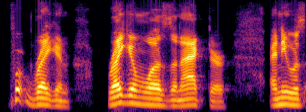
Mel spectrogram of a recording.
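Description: In a quiet background with a dry, close sound and no echo, a man talks at a moderate pace and medium pitch with a bright, sharp tone. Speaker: podcast co-host. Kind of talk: casual chat about news, with jokes.

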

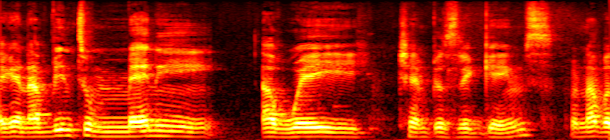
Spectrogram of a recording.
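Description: A man's flat, monotone voice in an Italian accent, at a fairly slow pace. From Italy. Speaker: football fan co-host. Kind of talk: casual chat. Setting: pub.

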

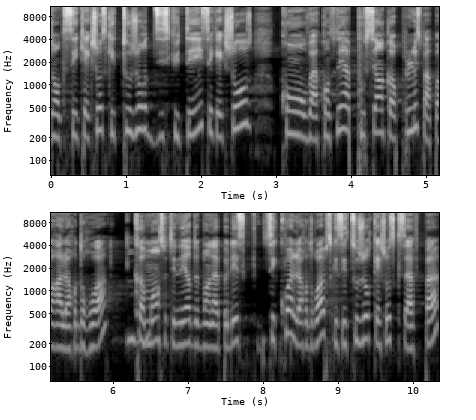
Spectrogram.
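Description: A woman with a plain, everyday voice speaks at a medium pitch with ordinary pitch variation and very even loudness, in a dry, close sound with no echo. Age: 30s. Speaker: community organization coordinator. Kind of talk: interview.

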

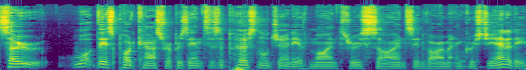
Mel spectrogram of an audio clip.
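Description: A man with an Australian accent talks at a fairly quick pace with hardly any pauses, his very deep, low voice carrying lively intonation and big swings in loudness. The recording is very clean, with a silent background. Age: 50s. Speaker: podcast host, scientist and theology student. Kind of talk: scripted narration.

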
